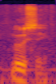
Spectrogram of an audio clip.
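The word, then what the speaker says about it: Luci: Lucy, or something, L-U-C-I, however you want to pronounce it. Lucy.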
